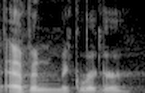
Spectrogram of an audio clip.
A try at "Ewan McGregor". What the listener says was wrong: No, it's a W, man. Yeah, it's like Ewan.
